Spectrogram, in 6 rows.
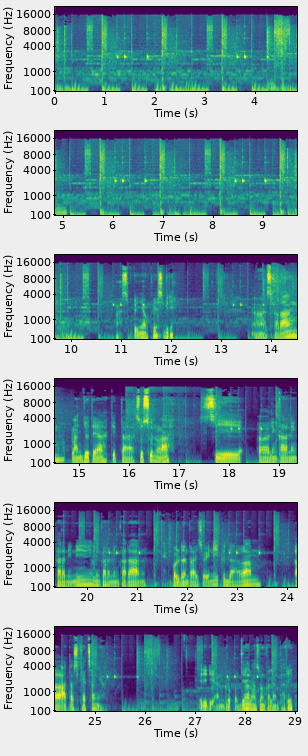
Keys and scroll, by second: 0.6 space, 3.7 space, 8.1 ctrl+z, 12.7 ctrl+0, 17.2 space, 19.8 space, 21.8 2, 22.3 Return, 27.4 ctrl+shift+g, 27.9 space.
